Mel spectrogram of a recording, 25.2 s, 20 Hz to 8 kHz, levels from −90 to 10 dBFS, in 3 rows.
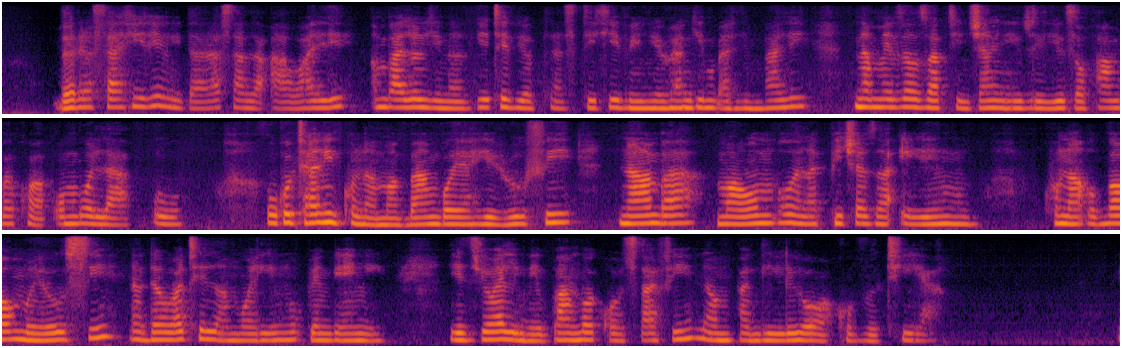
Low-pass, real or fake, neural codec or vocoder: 7.2 kHz; fake; codec, 16 kHz in and 24 kHz out, 0.6 kbps, FocalCodec, streaming, 4096 codes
